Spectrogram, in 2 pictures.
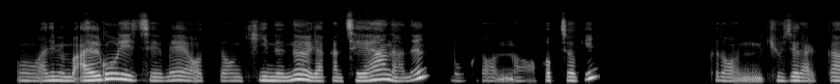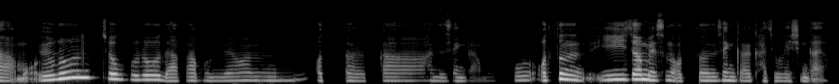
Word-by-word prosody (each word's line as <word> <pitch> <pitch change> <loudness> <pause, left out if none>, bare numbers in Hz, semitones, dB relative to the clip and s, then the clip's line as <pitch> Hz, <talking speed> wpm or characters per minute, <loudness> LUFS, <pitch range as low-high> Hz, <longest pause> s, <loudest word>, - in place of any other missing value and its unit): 어 175 -3 -7
아니면 180 0 +1
뭐 170 - -1
알고리즘의 190 -3 +3
어떤 170 +1 -9
기능을 185 +4 +2
약간 170 0 -4
제한하는 200 - +2 0.2
뭐 160 -3 -17
그런 170 -1 -11
어 165 -1 -15
법적인 180 - 0 1.1
그런 90 - -6
규제랄까 175 -1 -4
뭐 265 - -7
'요런 295 +10 +5
쪽으로 215 -5 0
나가보면 180 +3 -10
어떨까.' 170 0 -13
하는 170 -2 -13
생각 160 0 -15
뭐 165 - -33 0.2
고 195 +1 -10
어떤 205 +1 +2
이 225 +2 +1
점에서는 205 -5 +3
어떤 175 +3 -6
생각을 175 -2 -5
가지고 155 +1 -14
계신가요? 155 +2 -11
180 Hz, 255 characters per minute, -23 LUFS, 170-205 Hz, 1.1 s, 요런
